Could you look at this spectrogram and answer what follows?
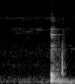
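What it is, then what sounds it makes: Brittle cast iron scrap. A piece of cast iron scrap is struck with a sledgehammer, giving a sharp, clinking metallic hit followed by a second, lighter knock. The hit shows the scrap is cast iron, which is hard but brittle and chips off quickly when struck, unlike ordinary steel, which only dents.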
